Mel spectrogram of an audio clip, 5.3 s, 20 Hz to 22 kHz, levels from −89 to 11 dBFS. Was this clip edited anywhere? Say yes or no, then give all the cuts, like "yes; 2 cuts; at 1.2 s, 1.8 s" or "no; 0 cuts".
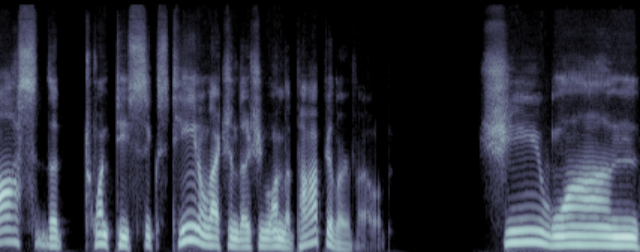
no; 0 cuts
